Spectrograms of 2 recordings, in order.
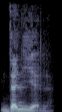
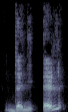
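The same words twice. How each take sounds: First: "Daniel" joined up as Da-nyel; quick glide. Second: "Daniel" as Dani-El, air blocked then opened; glottal stop. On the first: Teacher shows the second case, quick gliding "Daniel". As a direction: say "Daniel" carelessly, i sliding into el without a stop. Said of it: "je parle vite". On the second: Teacher shows the first case, glottal stop in "Daniel". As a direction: catch the breath before el in "Daniel". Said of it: "je bloque le passage de l'air et j'ouvre". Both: Shown as a demonstration.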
